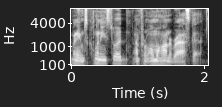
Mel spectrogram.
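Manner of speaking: ordinary talk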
